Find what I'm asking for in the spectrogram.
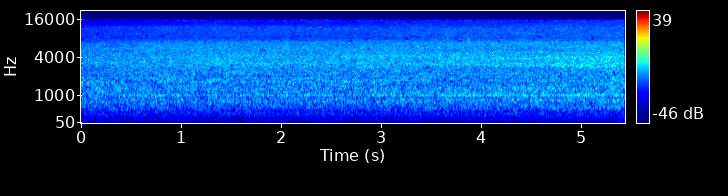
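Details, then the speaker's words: PS5 with fan speed controller turned to maximum: steady, very loud rushing air with no pulsing or rattle; fan at full speed, healthy. "we go guys it's like a jet engine all right that's that ramped up to the Max and there is a massive massive significant amount of air coming off that"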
